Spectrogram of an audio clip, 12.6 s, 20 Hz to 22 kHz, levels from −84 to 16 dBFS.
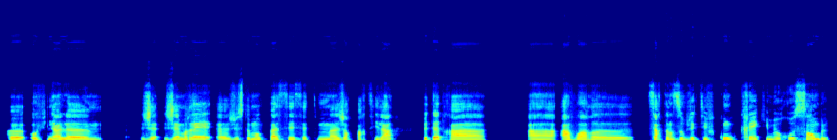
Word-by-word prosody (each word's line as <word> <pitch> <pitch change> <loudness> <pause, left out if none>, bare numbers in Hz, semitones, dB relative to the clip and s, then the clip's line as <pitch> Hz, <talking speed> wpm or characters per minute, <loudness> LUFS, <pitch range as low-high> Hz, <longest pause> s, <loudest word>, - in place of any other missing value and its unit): heu, 180 -1 +5
au 200 - +2
final, 215 +3 +2
hem, 185 -2 +3 0.6
j'ai 175 +4 -1
j'aimerais, 225 - +2
heu, 185 -1 0
justement 205 +6 -3
passer 240 0 -1
cette 200 -4 -10
majeure 215 +2 -1
partie 205 -1 -8
là, 265 +9 +3 0.4
peut-être 255 +6 +2
à 180 -3 +4 0.6
à 175 0 +1
avoir, 225 +3 +3
heu, 175 -3 0 0.2
certains 220 -1 -1
objectifs 220 +2 -5
concrets 240 +4 -1
qui 280 -4 -11
me 200 -1 -4
ressemblent 225 - 0
210 Hz, 115 wpm, -23 LUFS, 185-235 Hz, 0.6 s, heu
